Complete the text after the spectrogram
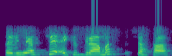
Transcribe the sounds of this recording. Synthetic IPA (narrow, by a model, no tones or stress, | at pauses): ɾijɐst͡ʃʰeekis̬ɡɾaːmɐsʃɐsaːs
